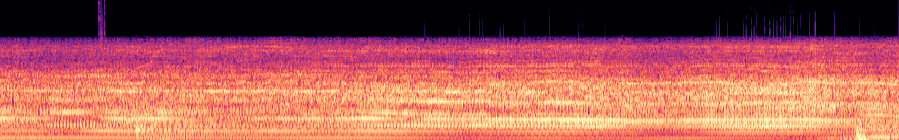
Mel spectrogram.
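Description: Background music with sustained chords that change about a second in and again near the end.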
